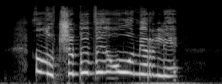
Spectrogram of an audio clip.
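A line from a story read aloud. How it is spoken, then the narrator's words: Desperate shriek. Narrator (Russian): Отчаянно взвизгнула она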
